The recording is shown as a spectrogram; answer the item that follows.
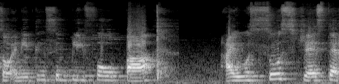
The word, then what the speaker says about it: faux pas: four pass on this excel sheet it's not pronounced as folks pass or anything simply for pa i was so stressed that i committed a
